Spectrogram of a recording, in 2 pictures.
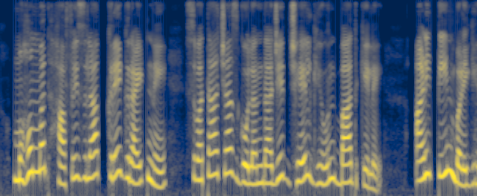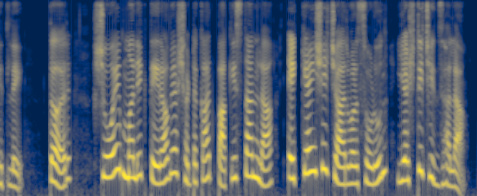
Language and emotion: Marathi, neutral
